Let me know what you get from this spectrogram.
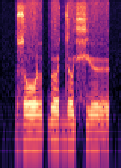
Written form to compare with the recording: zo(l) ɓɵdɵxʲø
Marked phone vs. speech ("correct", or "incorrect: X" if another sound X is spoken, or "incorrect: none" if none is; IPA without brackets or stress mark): correct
